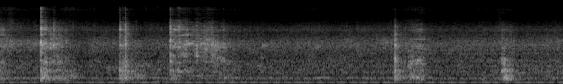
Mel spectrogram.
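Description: Malabar spinach being stirred in a frying pan: a few scattered scrapes and clinks of a utensil over a faint, steady sizzle, with quiet stretches between the strokes.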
